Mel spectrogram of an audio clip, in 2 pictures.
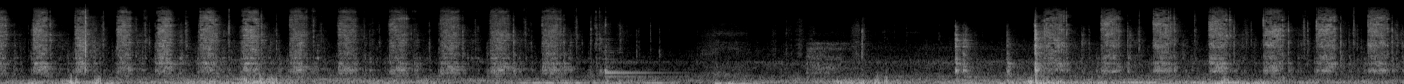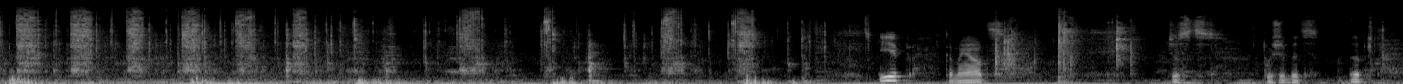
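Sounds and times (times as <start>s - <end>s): ratchet clicking: 0.0s - 6.1s, 10.3s - 22.8s.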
